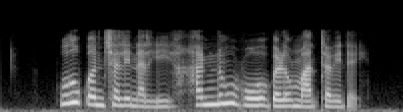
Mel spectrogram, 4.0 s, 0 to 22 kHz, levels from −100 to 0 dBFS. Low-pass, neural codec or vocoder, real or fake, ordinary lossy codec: 7.2 kHz; autoencoder, 22.05 kHz, a latent of 192 numbers a frame, VITS, trained on many speakers; fake; none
